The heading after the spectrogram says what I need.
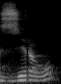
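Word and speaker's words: Xero: I plan on using is it zero, but it's spelled as X E R X E R O. That's how it's spelled. So, I'm thinking it's zero cuz it sounds like zero, but it's not Z. So, it's zero.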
